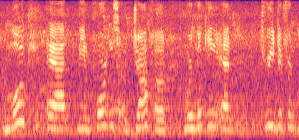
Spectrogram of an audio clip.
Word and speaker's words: Jaffa: of the second temple japa japa japa p in Hebrew looks the same as the F sound it all depends whether you put a dot in the middle or not we're not going to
